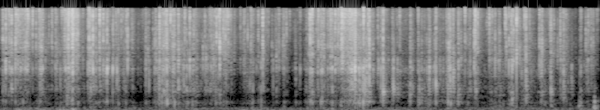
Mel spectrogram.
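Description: Clear plastic wrapper of a trading-card pack crinkling and tearing as it is pulled off the stack of cards by hand, a dense, irregular crackle.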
